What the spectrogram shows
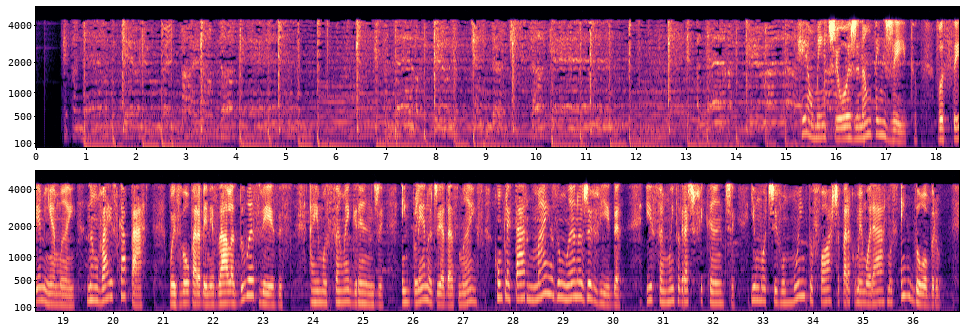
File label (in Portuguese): ANIVERSARIANTE F; Telemensagens 2017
